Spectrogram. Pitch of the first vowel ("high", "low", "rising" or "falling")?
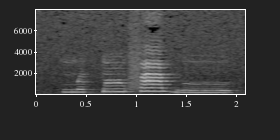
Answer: low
